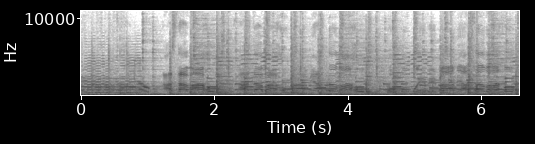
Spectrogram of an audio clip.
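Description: Live cumbia band playing an instrumental passage: congas, timbales and bass keep a steady beat under a keyboard melody.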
